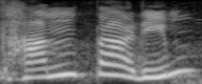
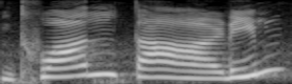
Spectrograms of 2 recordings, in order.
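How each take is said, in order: First: The first syllable has no w sound. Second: The first syllable has a w sound. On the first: The speaker calls it wrong. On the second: The speaker calls it right.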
